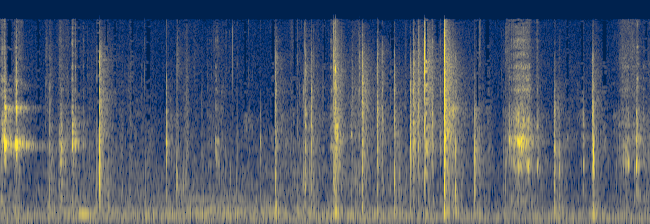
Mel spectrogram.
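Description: Hands handling a homemade model rocket as its top cap is fitted on over the packed parachutes: scattered sharp clicks, scrapes and crinkling, busiest about three to four and a half seconds in.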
